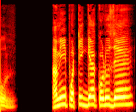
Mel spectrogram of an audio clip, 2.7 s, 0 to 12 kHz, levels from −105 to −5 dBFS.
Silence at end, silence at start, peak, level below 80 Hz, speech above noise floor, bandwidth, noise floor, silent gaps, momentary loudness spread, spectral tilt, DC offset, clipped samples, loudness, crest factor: 0.1 s; 0 s; -2 dBFS; -76 dBFS; over 73 dB; 11 kHz; under -90 dBFS; 0.35-1.01 s; 7 LU; -6 dB/octave; under 0.1%; under 0.1%; -17 LUFS; 16 dB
